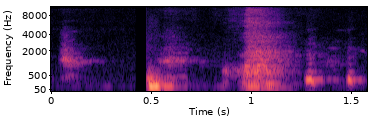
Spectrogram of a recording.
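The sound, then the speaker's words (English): A dog lets out a quick run of sharp barks and yelps, fairly loud, irregular bursts with a whiny edge and short gaps between them, and no talking. “Yes, I think if LSU is in the SEC, the dogs disagree.”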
